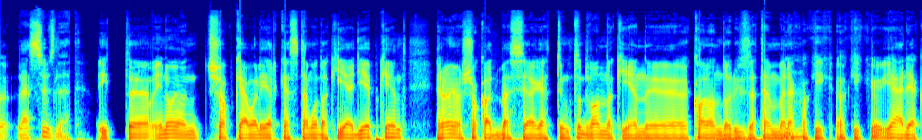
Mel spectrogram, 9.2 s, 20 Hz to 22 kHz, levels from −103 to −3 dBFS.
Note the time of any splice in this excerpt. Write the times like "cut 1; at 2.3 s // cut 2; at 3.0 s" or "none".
cut 1; at 1.0 s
